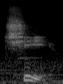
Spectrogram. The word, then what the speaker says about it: chi: the next would be chi not tea pronounced like cheese then like i said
